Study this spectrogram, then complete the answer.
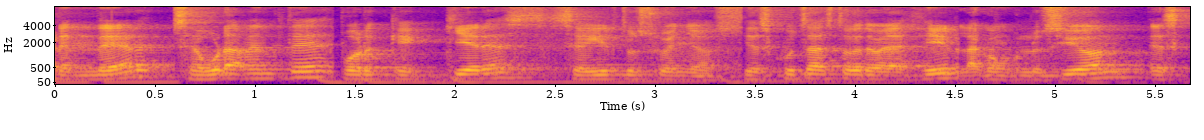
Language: Spanish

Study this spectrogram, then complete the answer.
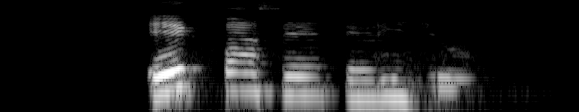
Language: Wadiyara Koli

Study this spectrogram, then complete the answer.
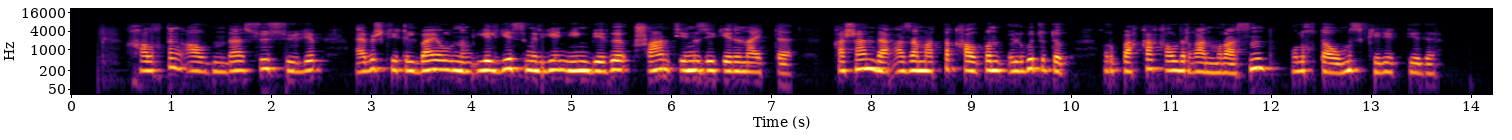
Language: Kazakh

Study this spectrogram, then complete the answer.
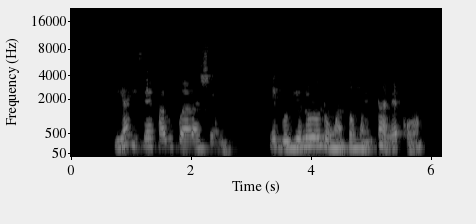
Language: Yoruba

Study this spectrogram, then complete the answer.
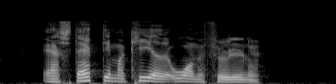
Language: Danish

